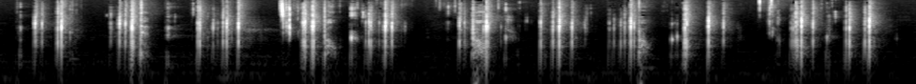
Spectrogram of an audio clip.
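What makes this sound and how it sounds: Long pink nails tap and scratch a hand-sized hollow hard plastic soccer-ball container, printed white with black patches and held close. Bursts of quick, crisp crunchy clicks and scrapes come in clusters, each dying away almost at once, with an occasional heavier thump.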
